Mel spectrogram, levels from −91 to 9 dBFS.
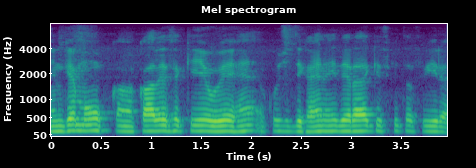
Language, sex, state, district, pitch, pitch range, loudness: Hindi, male, Haryana, Jhajjar, 145 Hz, 140-150 Hz, -16 LUFS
